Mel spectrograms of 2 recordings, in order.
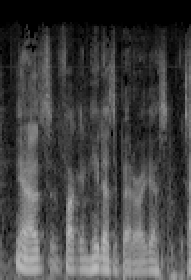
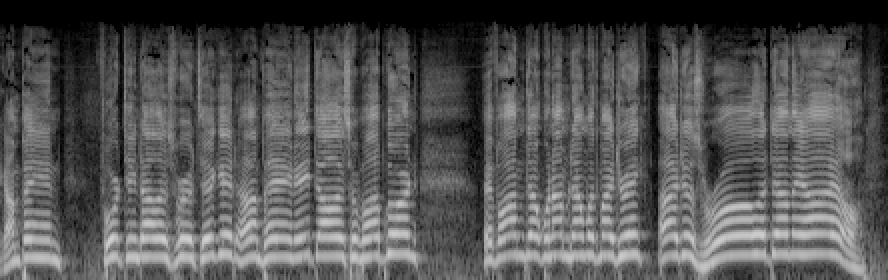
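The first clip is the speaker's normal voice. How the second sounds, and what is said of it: Good Jerry Seinfeld impression. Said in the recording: “He also sounds like Seinfeld. That's pretty cool. ... That was a pretty good Seinfeld impression.”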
